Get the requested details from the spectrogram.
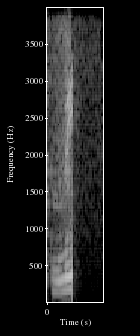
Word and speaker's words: Lima: Despite the origin of the name, to the bean, the word lima, is well, we say lima bean, but Peru it's lima. Even though we say lima, in Peru you say lima. is generally pronounced differently from Peruvian capital. We say Lima, they say Lima.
